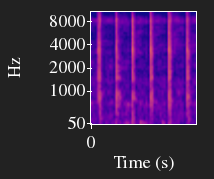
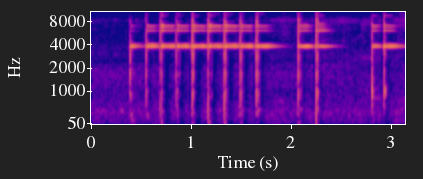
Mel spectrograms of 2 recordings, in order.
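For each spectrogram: First: ordinary river stones, dull knock. Second: ringing iron-bearing stone.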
